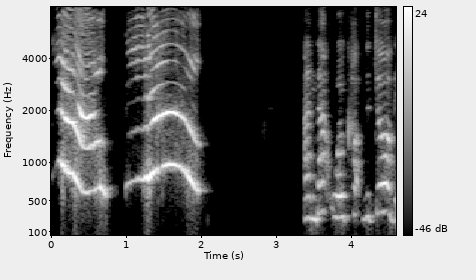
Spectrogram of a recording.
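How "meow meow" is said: very high, loud cat yowl; shrill yowling meow. Acted. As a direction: screech like a howling cat. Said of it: "the cat began howling and yowling".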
